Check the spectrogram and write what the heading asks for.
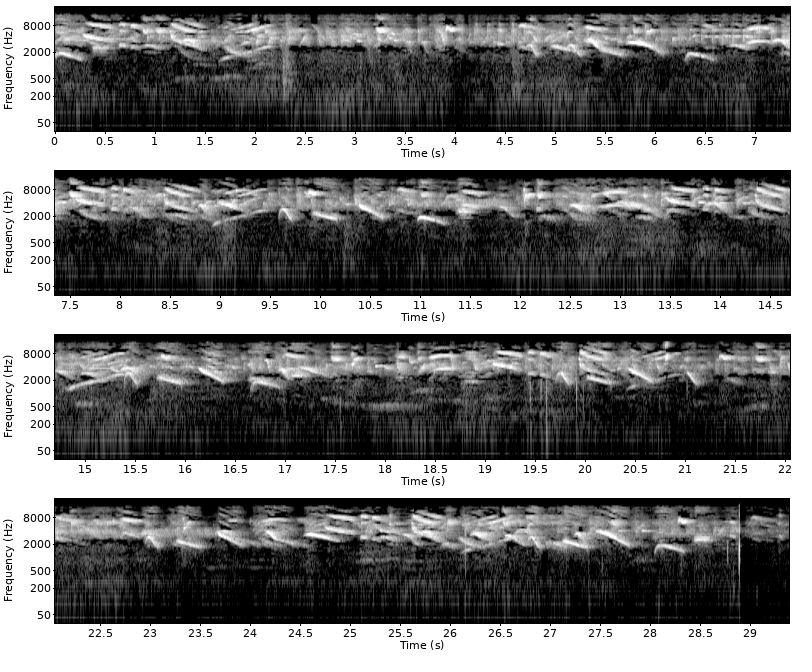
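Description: Caged green-winged saltators (trinca-ferros) in a song duel: fast, overlapping short whistled phrases of quick sliding notes, packed closely with hardly a pause.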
